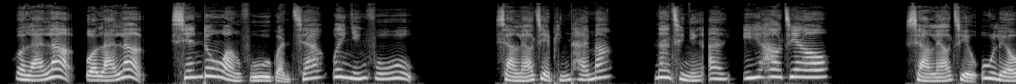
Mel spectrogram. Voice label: 女 导航 语音导航

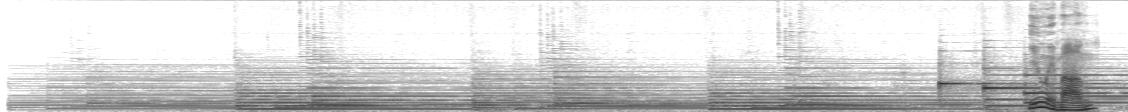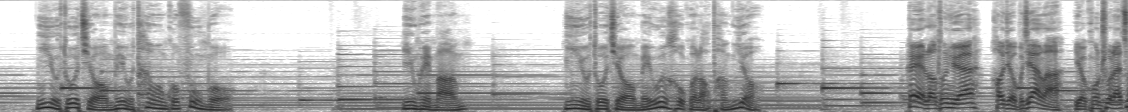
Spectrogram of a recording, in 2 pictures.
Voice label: 男, 温情电台台宣; 乐活广播

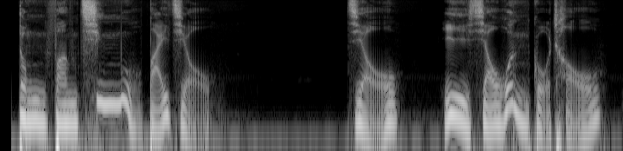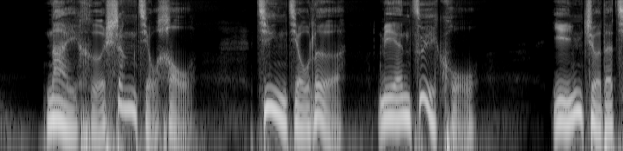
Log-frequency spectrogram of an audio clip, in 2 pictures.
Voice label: 广告小样 酒

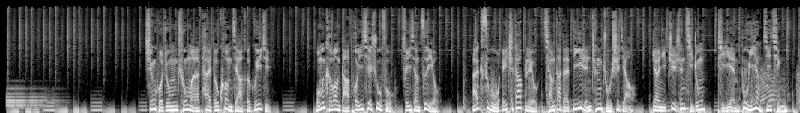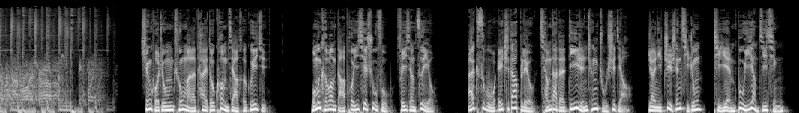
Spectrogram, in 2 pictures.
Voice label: 男 宣传广告, 配音; 航拍x5hw宣传介绍

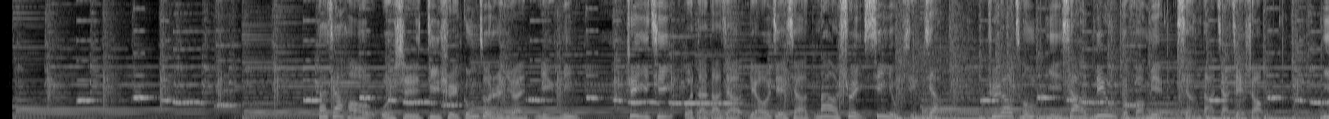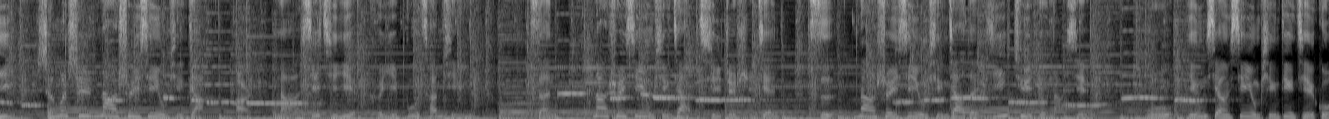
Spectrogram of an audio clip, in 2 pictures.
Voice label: 男 讲解宣传 纳税 轻快 柔和

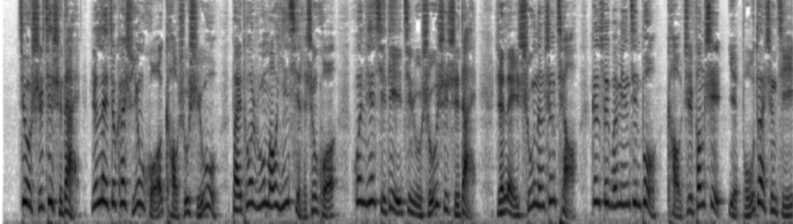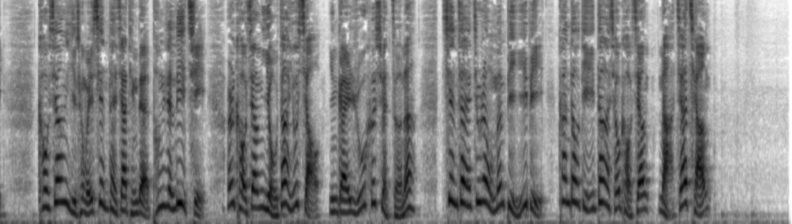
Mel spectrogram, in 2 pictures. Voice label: 男, 品牌广告; 西门子大烤箱

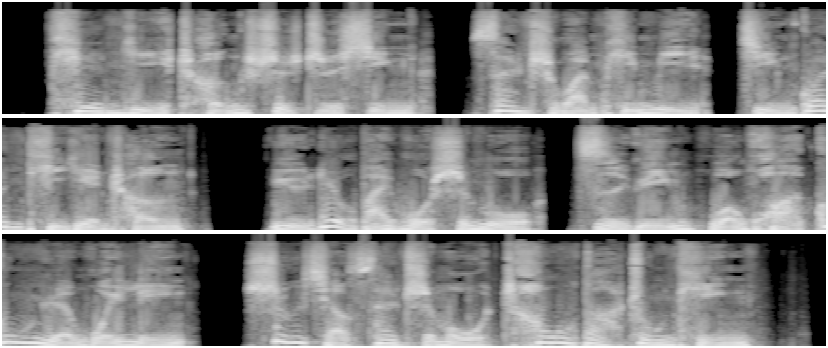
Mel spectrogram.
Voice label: 男 房地产广告 宣传广告; 天亿城市之星

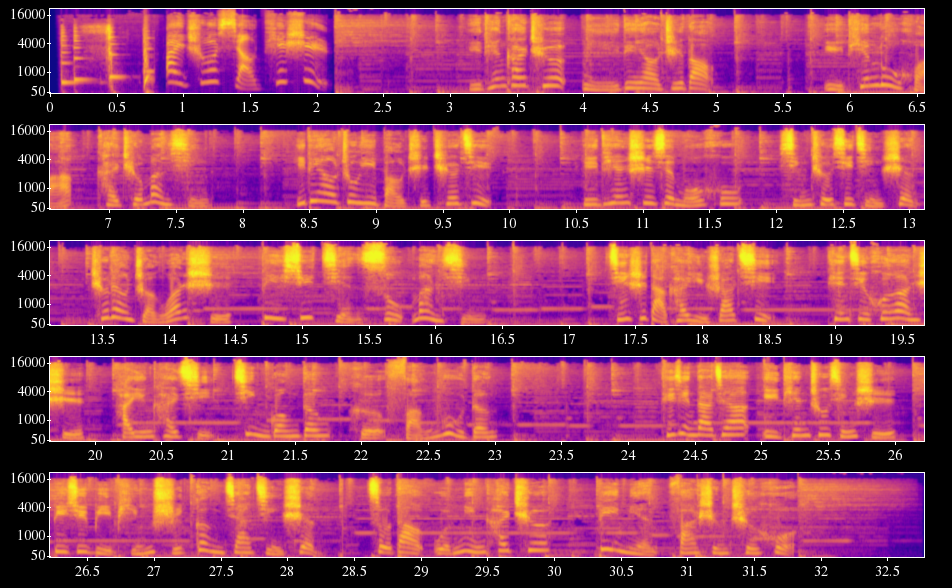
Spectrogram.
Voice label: 专题 轻快电台贴片 爱车小贴士

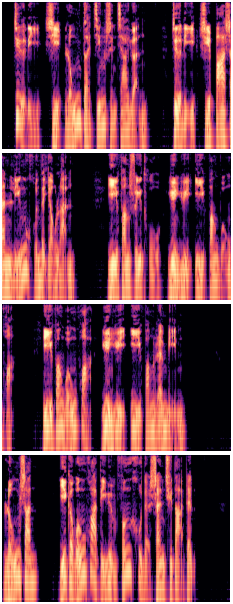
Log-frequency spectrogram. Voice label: 男 学校 初级中学校校园文化建设纪实, 配音案例

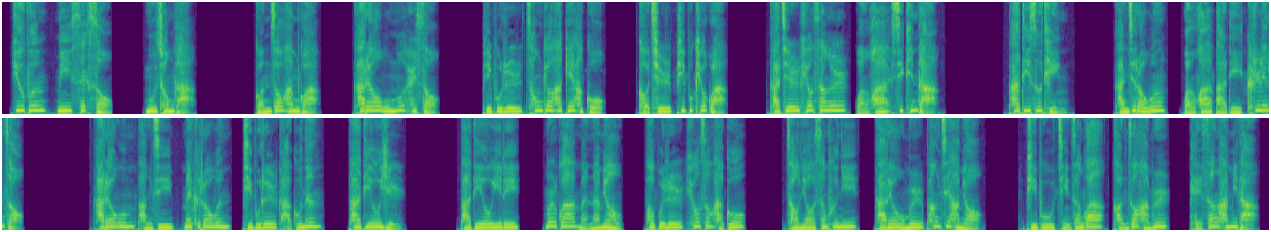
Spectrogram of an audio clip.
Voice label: 韩语

